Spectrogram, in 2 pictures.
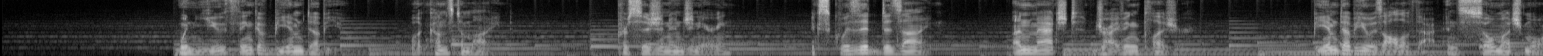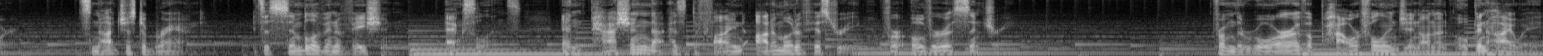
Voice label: Commercial BMW

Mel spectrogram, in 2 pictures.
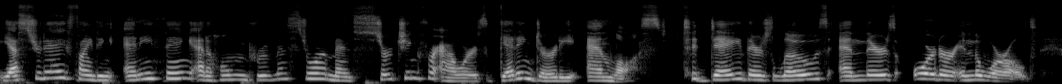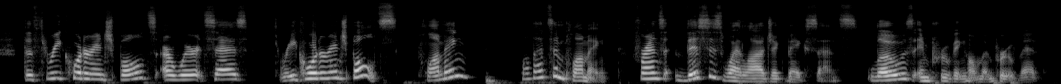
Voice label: Vocal Coaching Session; Lowes

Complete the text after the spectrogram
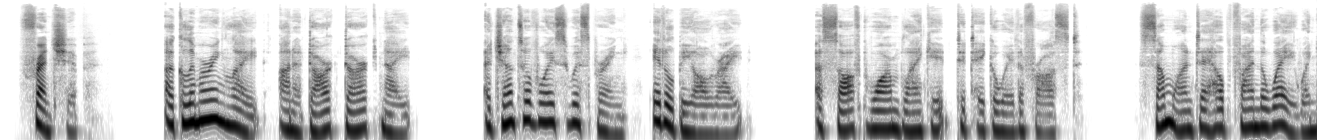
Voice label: Poetry; Friendship

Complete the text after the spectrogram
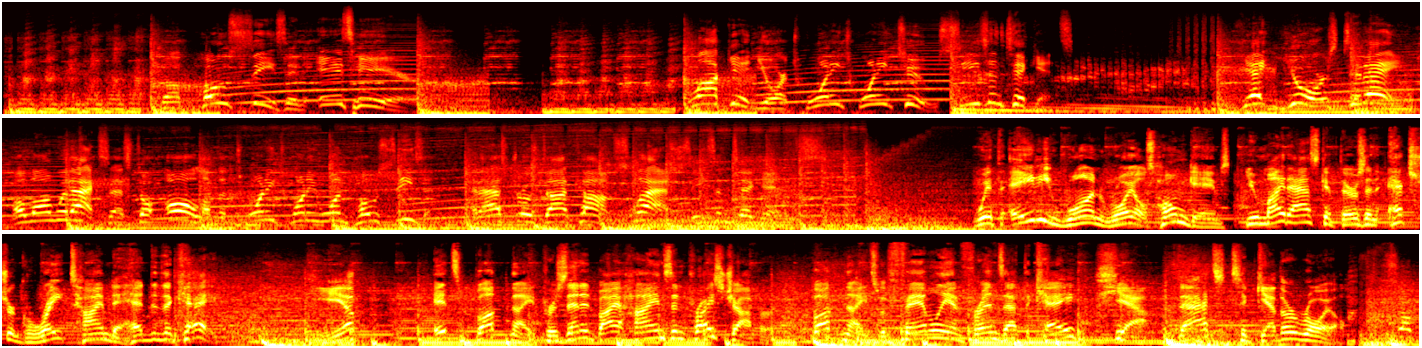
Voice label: Sports VO

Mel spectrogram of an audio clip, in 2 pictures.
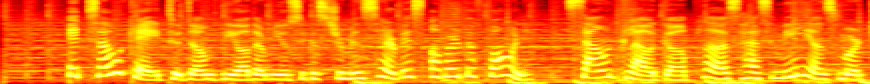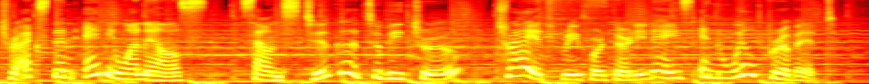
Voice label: English

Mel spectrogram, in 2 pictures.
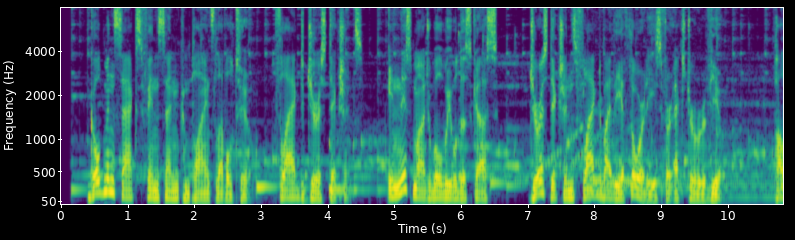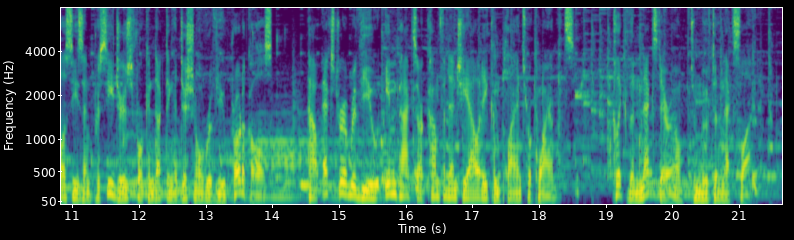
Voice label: E-Learning

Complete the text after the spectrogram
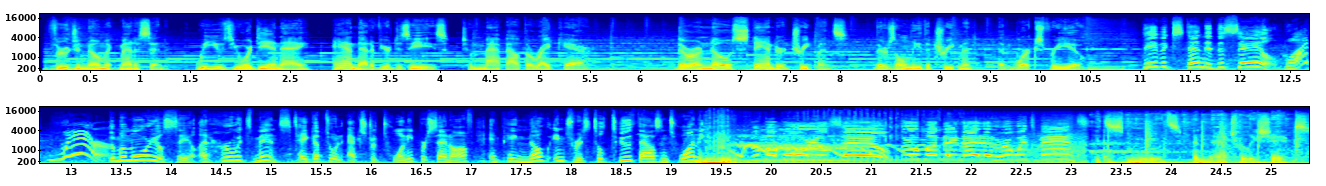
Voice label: Commercials

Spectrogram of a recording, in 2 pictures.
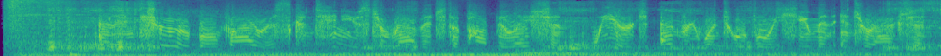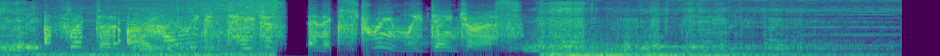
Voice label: Trailer VO; Here Alone

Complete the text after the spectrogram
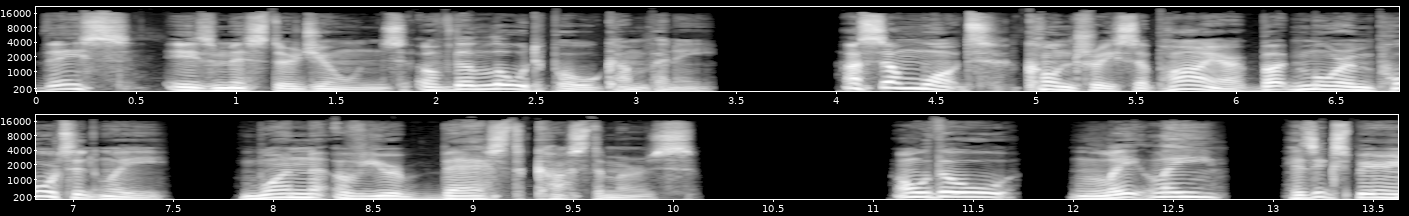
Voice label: Corporate

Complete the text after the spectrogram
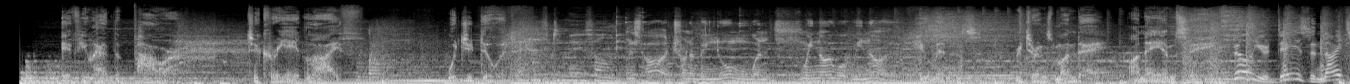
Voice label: Promos

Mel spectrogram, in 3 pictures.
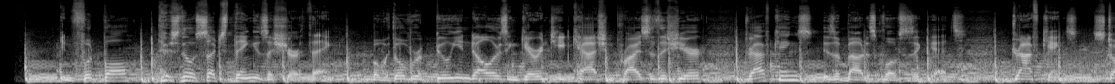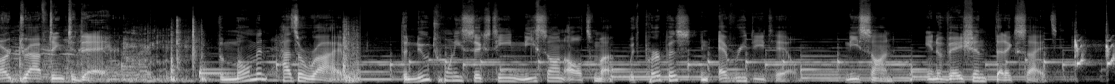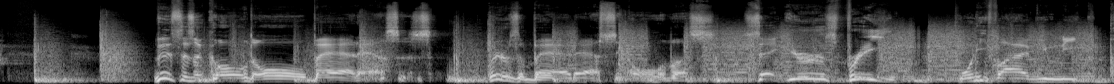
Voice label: Commercial

